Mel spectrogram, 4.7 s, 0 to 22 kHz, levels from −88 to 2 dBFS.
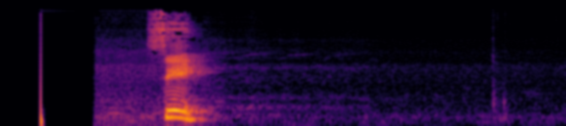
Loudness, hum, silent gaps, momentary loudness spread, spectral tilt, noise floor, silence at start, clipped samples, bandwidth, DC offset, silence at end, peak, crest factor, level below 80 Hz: -20 LUFS; none; none; 19 LU; -4 dB/octave; -65 dBFS; 0.35 s; under 0.1%; 16.5 kHz; under 0.1%; 3 s; -2 dBFS; 24 dB; -50 dBFS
